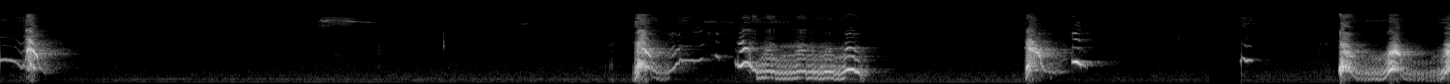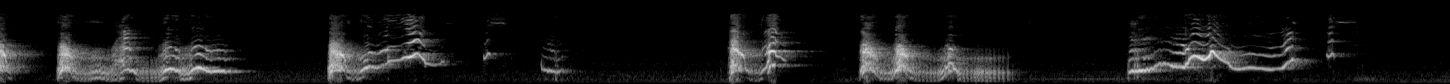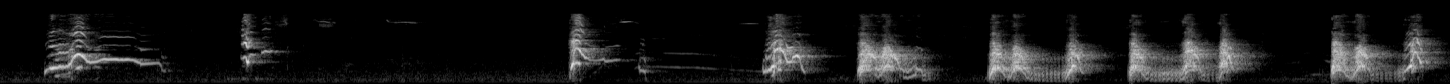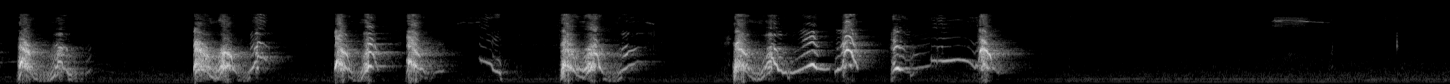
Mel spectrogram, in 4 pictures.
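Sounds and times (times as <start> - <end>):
dog whining yelps: 0.0 - 0.7, 3.2 - 3.8, 6.4 - 8.8, 10.3 - 11.1, 12.4 - 12.7, 13.4 - 17.0, 17.8 - 20.3, 21.8 - 24.6, 25.8 - 28.2, 29.5 - 30.8, 31.4 - 33.2, 34.7 - 41.6, 42.3 - 44.4, 45.4 - 46.3, 46.9 - 50.1, 50.8 - 53.8, 56.2 - 56.8
dog barking: 0.2 - 0.8, 6.3 - 6.8, 10.2 - 11.0, 13.4 - 16.4, 17.8 - 18.9, 21.8 - 24.2, 34.7 - 35.0, 36.7 - 41.7, 42.3 - 44.4, 45.4 - 48.0, 49.1 - 50.0, 50.8 - 52.6, 53.2 - 53.8.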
